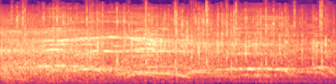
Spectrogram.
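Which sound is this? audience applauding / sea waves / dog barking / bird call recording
audience applauding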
